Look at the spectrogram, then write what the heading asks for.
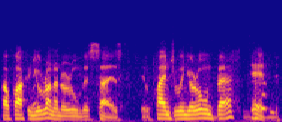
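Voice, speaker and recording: A man's voice: mid-range voice, animated, brisk, fairly bright tone, muffled recording. A man playing a smug, coldly taunting killer with sinisterly polite threats in a 1940s-style radio thriller. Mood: gloating, taunting. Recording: old radio recording, clear noise.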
